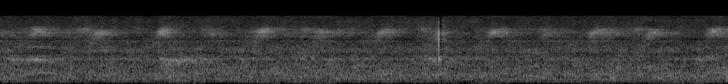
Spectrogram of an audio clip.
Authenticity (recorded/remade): remade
